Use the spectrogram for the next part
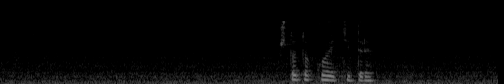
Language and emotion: Russian, neutral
